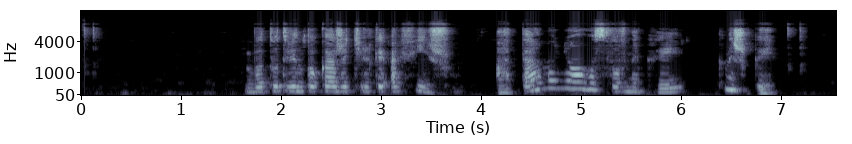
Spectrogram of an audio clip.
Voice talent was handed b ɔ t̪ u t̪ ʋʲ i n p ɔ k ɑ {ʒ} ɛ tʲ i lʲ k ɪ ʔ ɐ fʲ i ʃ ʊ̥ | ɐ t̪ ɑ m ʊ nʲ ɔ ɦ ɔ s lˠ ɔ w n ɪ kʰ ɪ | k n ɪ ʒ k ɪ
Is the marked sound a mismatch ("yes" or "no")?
no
